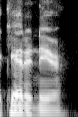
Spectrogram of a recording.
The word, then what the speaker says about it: Cannonier: Cannonier? Yeah, Cannonier.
